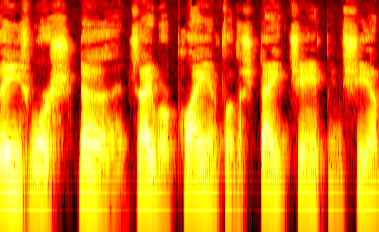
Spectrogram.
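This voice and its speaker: Recorded very cleanly against a silent background, a man with a Texan accent talks at a fairly high pitch. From Texas, Houston area. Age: 70s. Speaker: former high school football player. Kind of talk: interview storytelling.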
